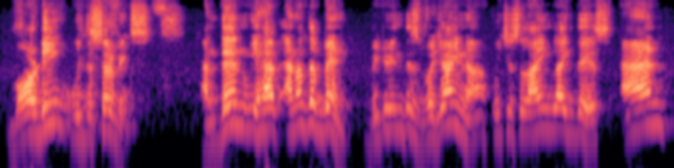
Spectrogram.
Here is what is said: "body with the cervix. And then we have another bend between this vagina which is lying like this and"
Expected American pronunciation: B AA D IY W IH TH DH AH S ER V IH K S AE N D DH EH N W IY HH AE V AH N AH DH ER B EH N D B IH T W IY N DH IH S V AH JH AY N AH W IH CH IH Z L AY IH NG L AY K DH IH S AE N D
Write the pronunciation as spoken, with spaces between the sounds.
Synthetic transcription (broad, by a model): B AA D IY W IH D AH S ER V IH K S AE N D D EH N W IY HH AE V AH N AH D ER B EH N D B IH T W IY N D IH S V AH JH AY N AH W IH CH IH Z L AY IH NG L AY K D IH S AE N D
